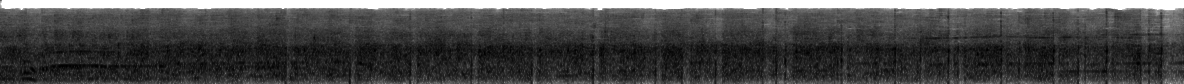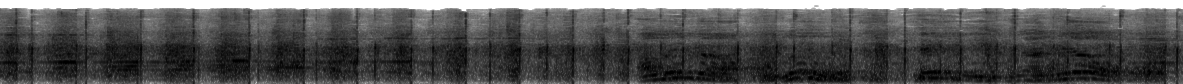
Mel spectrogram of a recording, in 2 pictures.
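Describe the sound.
A loud audience bursts into dense, sustained applause as eleven contestants are welcomed back onto the stage. The clapping stays steady throughout, and voices come in over it toward the end.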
